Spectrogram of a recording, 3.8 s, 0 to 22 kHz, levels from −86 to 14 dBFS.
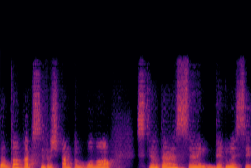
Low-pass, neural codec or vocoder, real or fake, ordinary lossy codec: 14.4 kHz; codec, 44.1 kHz, 0.9 kbps, DAC; fake; AAC, 96 kbps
